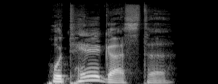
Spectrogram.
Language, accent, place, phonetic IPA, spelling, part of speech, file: German, Germany, Berlin, [hoˈtɛlˌɡastə], Hotelgaste, noun, De-Hotelgaste.ogg
- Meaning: dative singular of Hotelgast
